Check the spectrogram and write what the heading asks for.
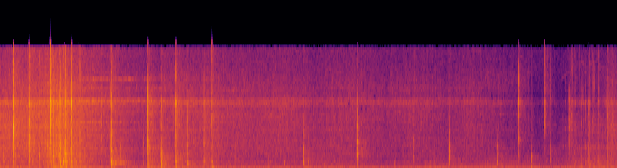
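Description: Faint rustling and light ticks as fine bulgur is scooped from its plastic package into a drinking glass, busier in the first second, then only scattered ticks.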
